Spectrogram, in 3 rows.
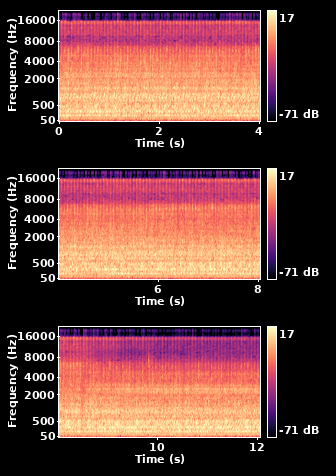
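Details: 1994 Massey Ferguson 1035 DI tractor diesel: smooth, steady hum at constant speed with no knocks, misses or grinding; normal idle.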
